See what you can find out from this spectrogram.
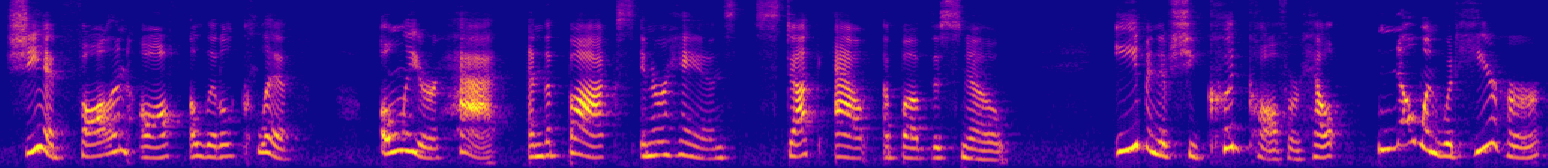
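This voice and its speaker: Female storyteller for a kids' read-aloud: medium pitch, bright voice, expressive delivery, talks directly to the children. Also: slow. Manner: expressive, dramatic, addresses young listeners directly. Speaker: story-time reader for children.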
